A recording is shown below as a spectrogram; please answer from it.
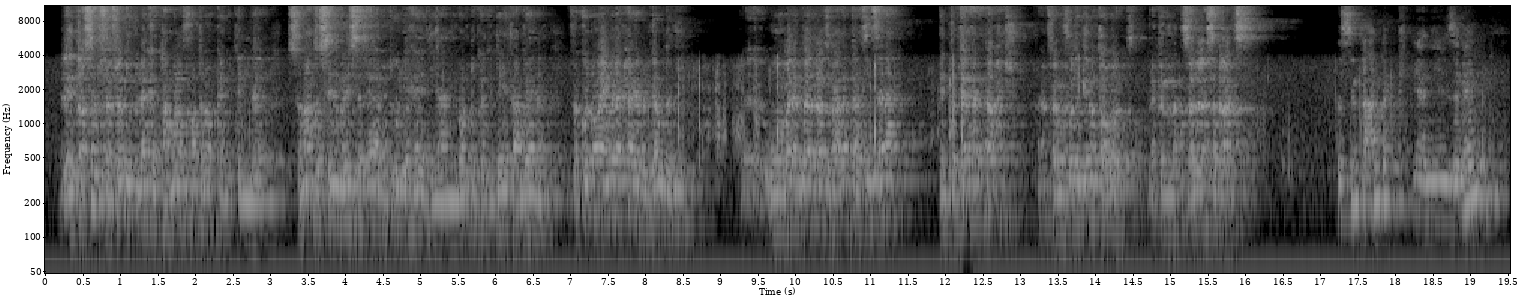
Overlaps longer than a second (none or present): none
